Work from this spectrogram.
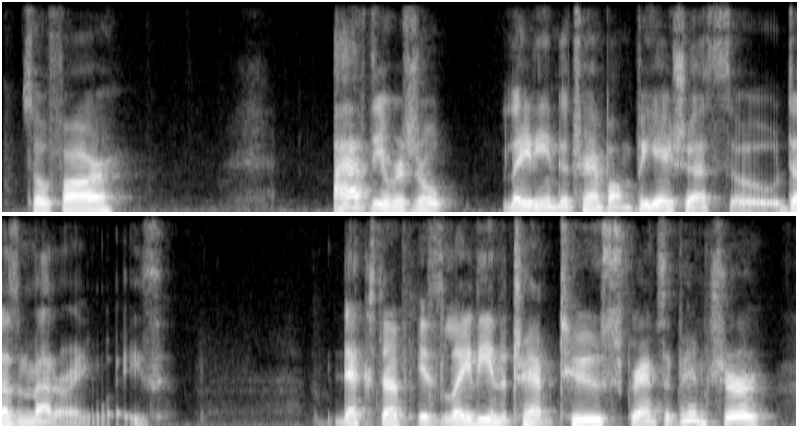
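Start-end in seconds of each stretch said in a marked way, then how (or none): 9.3-10.3 breaking, cracking voice mid-line. Going through a list of movies on tape, voice cracking. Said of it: "Sorry for the voice crack here".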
